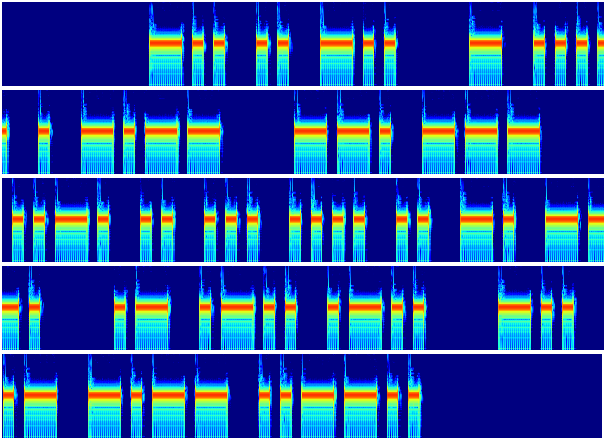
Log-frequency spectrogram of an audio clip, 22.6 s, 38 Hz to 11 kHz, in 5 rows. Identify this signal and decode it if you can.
Morse code, heard as a keyed tone, about 15 wpm, 700 Hz. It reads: DID THEY GO FISHING ALL DAY?
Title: Sentences from Top 1000 Words - Review Part 5 - 15wpm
